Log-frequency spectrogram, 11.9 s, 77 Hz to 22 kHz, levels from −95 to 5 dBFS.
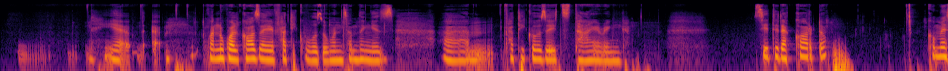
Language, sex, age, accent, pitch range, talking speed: Italian, female, 20-39, native, 185-215 Hz, 80 wpm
